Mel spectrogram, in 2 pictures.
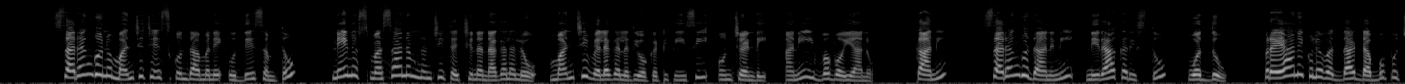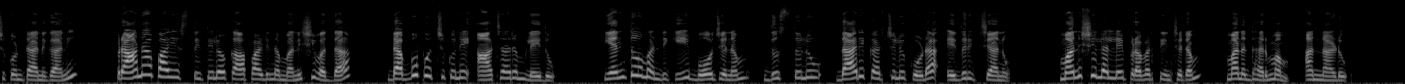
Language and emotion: Telugu, neutral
